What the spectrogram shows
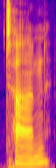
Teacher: a kid that won't say sun and they say ton because they're stopping the sound. So the placement's right, but the way that they're producing it is wrong.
